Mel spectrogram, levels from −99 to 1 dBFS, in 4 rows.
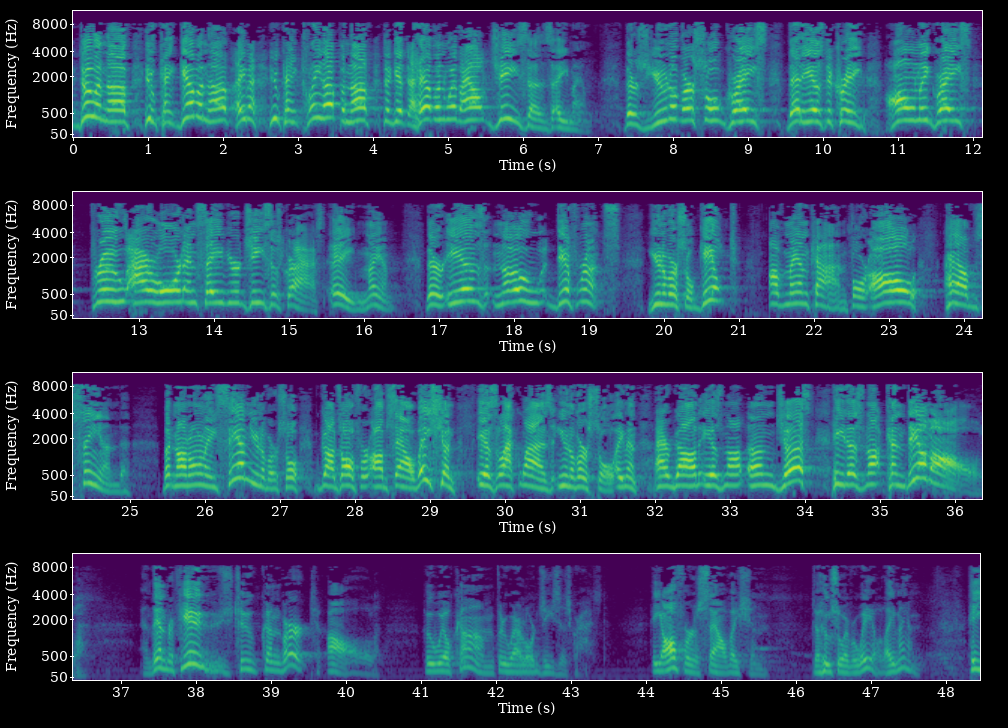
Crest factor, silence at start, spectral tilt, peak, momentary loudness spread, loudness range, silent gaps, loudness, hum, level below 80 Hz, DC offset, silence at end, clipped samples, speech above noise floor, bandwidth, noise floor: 16 dB; 0 s; -2.5 dB/octave; -2 dBFS; 18 LU; 12 LU; none; -18 LUFS; none; -72 dBFS; under 0.1%; 0 s; under 0.1%; 57 dB; 8.8 kHz; -75 dBFS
